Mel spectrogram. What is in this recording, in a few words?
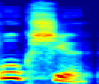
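"пуксьы" Komi, female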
